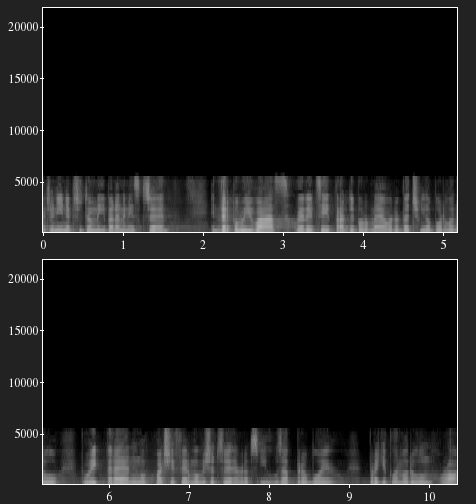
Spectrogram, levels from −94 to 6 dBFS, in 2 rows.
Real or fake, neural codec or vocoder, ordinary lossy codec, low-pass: fake; codec, 16 kHz, 0.5 kbps, FunCodec, trained on LibriTTS, 25 frames a second; MP3, 48 kbps; 5.4 kHz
